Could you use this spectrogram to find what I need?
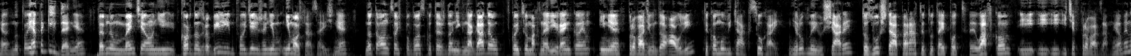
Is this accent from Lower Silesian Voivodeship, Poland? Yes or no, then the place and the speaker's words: yes; Wrocław, Lower Silesian Voivodeship, Poland; powiedz, że ja jestem z Wrocławia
